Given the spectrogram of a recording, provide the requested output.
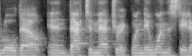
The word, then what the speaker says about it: METRC: And Metric in this particular instance is spelled METRC.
